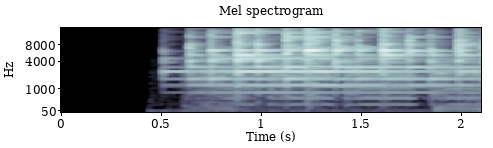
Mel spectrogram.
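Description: Dinner bell at a barbecue restaurant, rung sharply after a moment of silence, with rapid repeated bright metallic strikes that keep ringing loud and close.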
